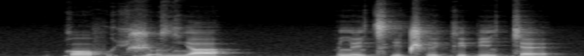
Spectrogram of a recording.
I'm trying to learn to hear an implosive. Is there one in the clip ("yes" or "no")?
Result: no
